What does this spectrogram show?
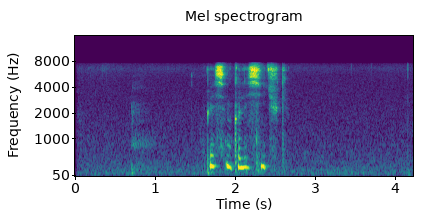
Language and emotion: Russian, neutral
